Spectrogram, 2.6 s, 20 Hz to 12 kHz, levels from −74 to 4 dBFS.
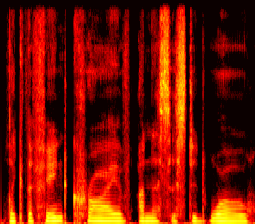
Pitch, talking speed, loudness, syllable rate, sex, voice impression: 190 Hz, 165 wpm, -16 LUFS, 4.4 syllables/s, female, feminine, slightly young, relaxed, slightly weak, clear, fluent, raspy, intellectual, calm, friendly, kind, modest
